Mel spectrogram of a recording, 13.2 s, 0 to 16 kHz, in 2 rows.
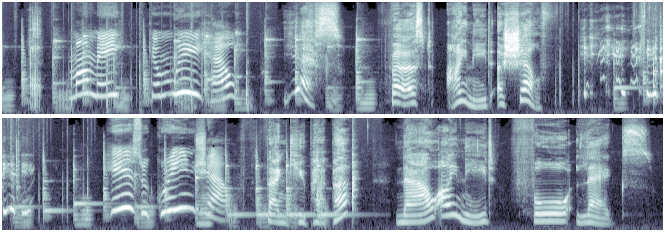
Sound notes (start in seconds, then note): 0.2 snorts; 5.7 giggles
